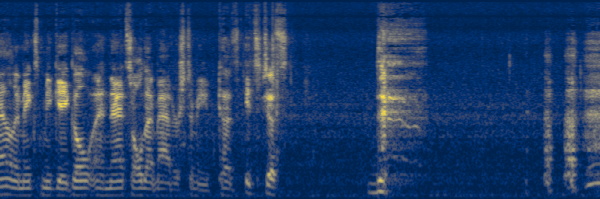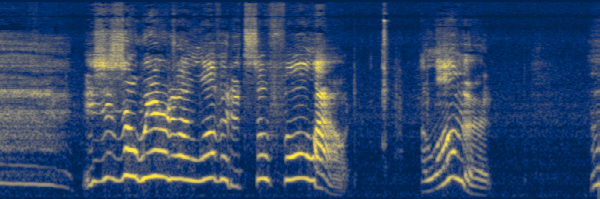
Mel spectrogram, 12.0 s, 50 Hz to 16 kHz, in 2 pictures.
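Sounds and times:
man giggling: 0:03.7 - 0:04.3, 0:05.2 - 0:06.7.

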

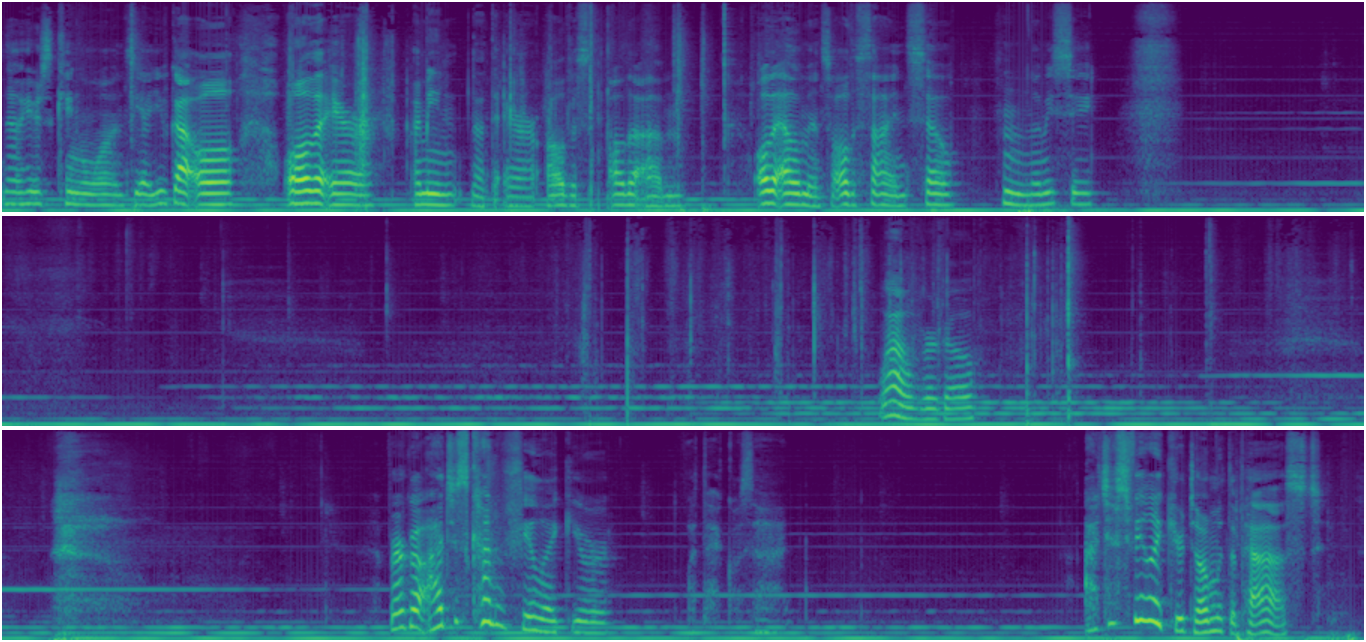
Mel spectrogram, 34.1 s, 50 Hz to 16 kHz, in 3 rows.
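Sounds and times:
singing bowl ambient music: 0:00.0 - 0:34.0.

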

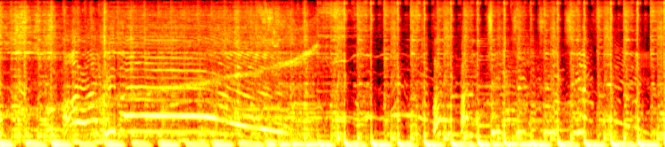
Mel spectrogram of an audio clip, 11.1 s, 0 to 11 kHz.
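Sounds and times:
live band playing dance music: 0:00.0 - 0:11.0
kick drum beat: 0:05.2 - 0:11.0.

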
